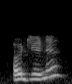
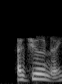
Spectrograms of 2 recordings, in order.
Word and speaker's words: Arjuna: Arjuna? – He was Arjuna, yes.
